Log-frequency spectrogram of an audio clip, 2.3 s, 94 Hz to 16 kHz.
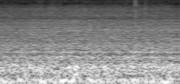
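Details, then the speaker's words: Damaged salvage 2021 Chevy Trailblazer LT, 25,000 miles, airbag light on, AC turned off: starts fine and idles with a steady, even low rumble, no knocks, misses or squeals; normal idle. "just turn off the AC starts up pretty fine no issues Idols fine"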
